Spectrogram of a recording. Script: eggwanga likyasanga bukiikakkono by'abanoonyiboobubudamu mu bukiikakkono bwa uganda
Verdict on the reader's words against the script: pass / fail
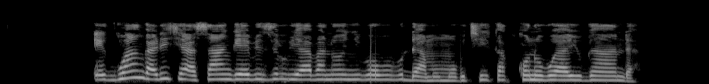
fail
